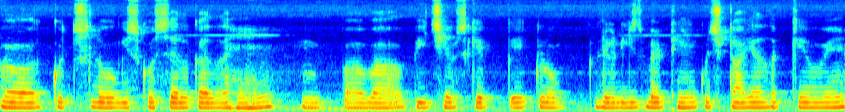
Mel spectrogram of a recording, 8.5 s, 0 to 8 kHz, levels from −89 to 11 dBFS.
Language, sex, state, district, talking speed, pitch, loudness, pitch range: Hindi, male, Uttar Pradesh, Jalaun, 155 wpm, 135 Hz, -16 LUFS, 130-140 Hz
